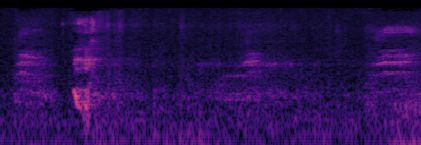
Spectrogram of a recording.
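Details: Coco, the smallest and chattiest pet cat of the household, gives brief meows, one sharp call near the start followed by softer short mews, against quiet indoor room noise.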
